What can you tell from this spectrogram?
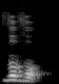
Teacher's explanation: o vovô tem o assento circunflexo tem o som fechado o assento circunflexo faz isso com a vogal né ele fecha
